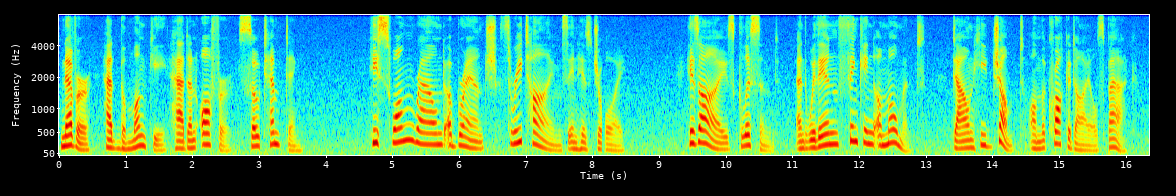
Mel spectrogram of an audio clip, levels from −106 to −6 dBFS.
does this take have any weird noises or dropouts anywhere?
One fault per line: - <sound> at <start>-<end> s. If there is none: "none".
- dropout at 8.1-8.2 s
